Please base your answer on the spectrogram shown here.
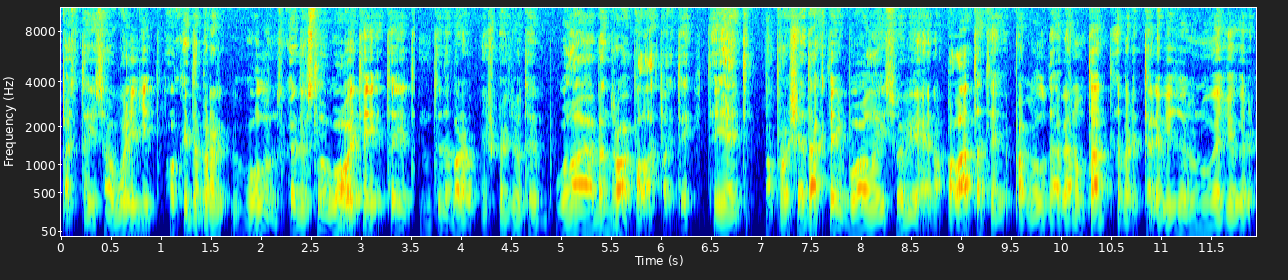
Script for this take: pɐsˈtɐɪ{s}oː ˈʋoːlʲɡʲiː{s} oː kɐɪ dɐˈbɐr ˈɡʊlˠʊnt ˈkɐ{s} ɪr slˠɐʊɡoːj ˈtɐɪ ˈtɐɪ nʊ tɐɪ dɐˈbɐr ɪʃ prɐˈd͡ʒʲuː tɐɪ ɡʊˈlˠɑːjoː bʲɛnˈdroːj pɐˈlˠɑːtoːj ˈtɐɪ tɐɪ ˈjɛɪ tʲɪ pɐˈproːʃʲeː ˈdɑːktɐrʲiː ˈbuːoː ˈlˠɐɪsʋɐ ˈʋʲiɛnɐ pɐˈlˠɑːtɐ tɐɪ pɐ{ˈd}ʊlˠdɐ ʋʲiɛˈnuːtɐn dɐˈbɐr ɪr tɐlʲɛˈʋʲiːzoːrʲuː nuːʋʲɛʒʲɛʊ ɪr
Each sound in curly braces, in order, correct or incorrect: correct, incorrect, incorrect, incorrect

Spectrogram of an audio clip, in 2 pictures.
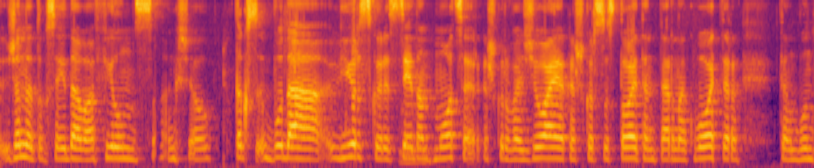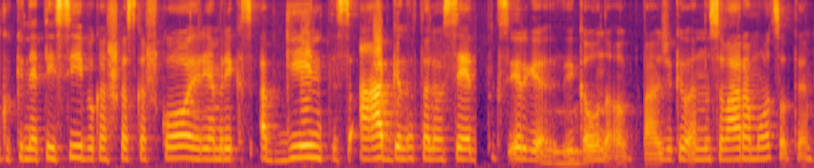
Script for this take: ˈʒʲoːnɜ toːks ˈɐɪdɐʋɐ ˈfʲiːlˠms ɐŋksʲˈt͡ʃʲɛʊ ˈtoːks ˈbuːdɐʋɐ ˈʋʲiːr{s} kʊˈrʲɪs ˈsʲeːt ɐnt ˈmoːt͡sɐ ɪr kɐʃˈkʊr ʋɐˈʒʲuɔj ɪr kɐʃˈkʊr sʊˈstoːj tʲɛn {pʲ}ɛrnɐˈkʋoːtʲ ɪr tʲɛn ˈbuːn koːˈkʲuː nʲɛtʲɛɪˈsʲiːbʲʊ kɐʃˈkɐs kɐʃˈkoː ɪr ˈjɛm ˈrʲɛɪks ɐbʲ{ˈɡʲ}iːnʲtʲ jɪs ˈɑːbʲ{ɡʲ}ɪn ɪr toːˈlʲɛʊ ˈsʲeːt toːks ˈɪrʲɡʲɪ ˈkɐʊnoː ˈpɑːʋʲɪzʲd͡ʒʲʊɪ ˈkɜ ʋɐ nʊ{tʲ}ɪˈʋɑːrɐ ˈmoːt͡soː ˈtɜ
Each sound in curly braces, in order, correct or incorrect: correct, correct, correct, correct, incorrect

